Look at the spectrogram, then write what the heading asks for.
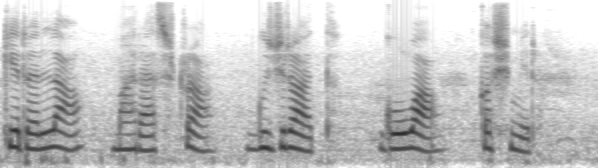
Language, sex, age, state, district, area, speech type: Goan Konkani, female, 18-30, Goa, Quepem, rural, spontaneous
